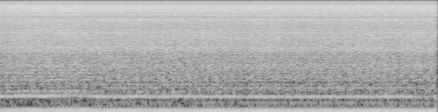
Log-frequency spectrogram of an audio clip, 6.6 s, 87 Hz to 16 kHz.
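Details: 2001 Jeep Grand Cherokee 4.0 I6 towed in with crank/no-start and P0320 code: steady, even idle hum with no misses, knocks or surging.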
